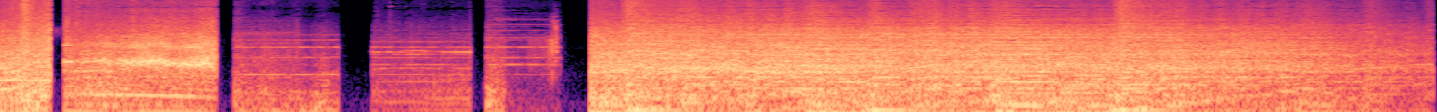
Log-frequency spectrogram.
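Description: A NASCAR racing scene from a movie: loud tires screech and skid amid roaring engines, broken by brief gaps and short tonal bursts, then a long sustained stretch of race cars squealing and rumbling.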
